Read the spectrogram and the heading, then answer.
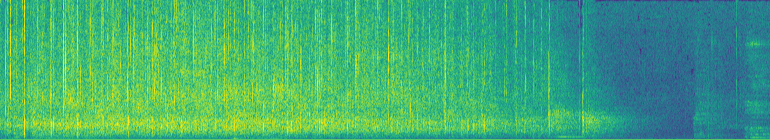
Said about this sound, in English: Clap for that.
